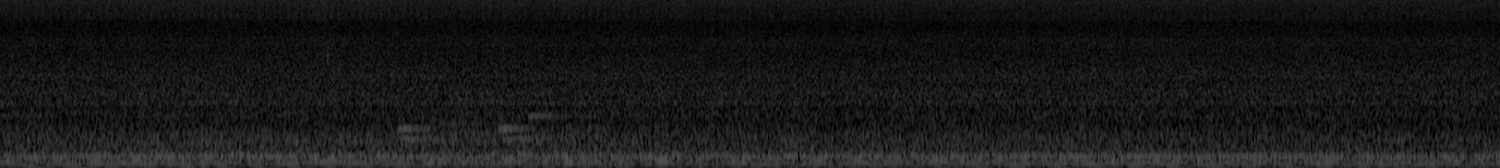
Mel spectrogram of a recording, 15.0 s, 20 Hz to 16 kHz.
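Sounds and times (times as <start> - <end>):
room noise hiss: 0.0 - 15.0
low hum: 3.0 - 7.7.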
